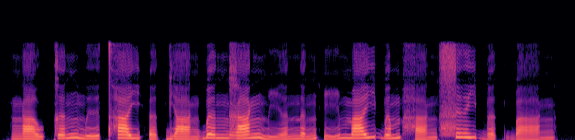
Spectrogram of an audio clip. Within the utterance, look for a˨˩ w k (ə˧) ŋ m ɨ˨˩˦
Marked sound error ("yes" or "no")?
yes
